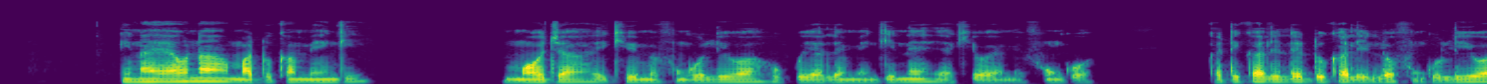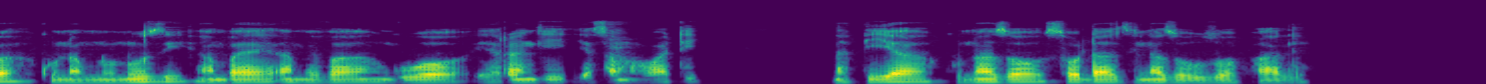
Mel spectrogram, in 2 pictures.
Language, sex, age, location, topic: Swahili, male, 18-24, Kisumu, finance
